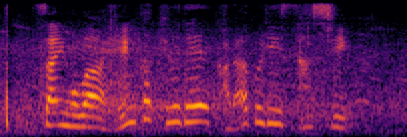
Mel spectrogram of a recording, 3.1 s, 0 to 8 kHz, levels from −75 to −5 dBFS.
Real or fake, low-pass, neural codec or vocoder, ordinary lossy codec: fake; 7.2 kHz; vocoder, 44.1 kHz, 128 mel bands every 256 samples, BigVGAN v2; AAC, 32 kbps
